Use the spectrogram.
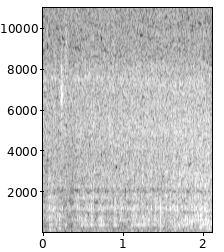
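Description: A roti fries in very hot oil with a soft, continuous sizzling hiss. The sound is quiet and steady throughout, with no speech.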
